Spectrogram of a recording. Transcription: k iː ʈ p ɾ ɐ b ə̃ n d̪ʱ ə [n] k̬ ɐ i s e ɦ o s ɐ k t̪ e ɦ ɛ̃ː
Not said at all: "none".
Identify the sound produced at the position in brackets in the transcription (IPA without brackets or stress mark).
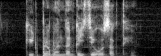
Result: n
